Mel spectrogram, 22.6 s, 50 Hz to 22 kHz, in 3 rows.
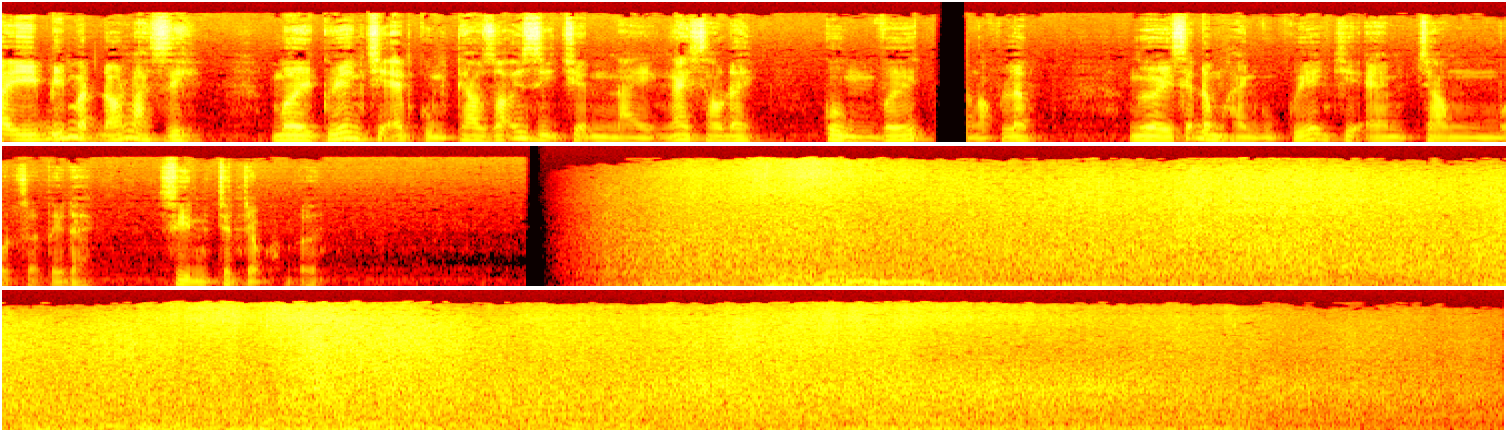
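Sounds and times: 
speech: 0:00.0 - 0:09.2
cold wind rustling clumps of bamboo at the edge of a village: 0:10.3 - 0:22.5.

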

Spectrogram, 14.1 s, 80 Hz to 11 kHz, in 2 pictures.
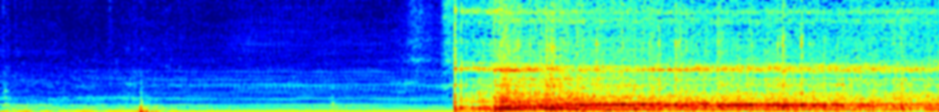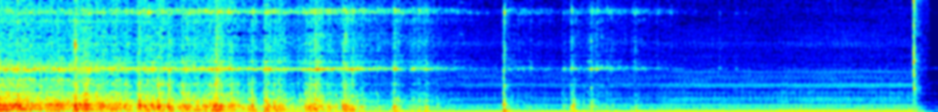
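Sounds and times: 
steady electrical hum: 0:00.0 - 0:13.9
electric grain mill grinding grain: 0:03.2 - 0:14.0.

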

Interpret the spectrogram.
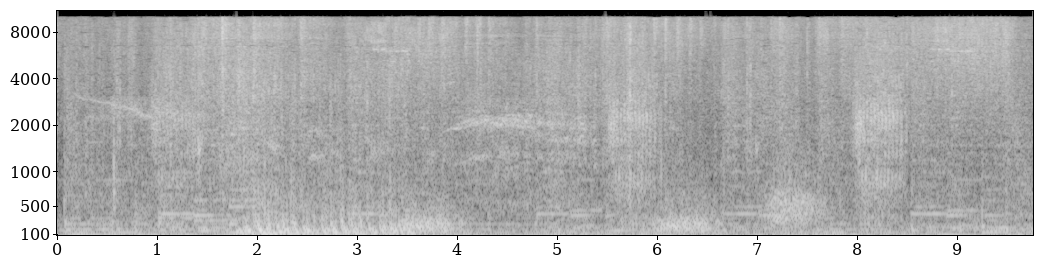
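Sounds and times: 
hooves clip-clopping: 0:00.0 - 0:09.3
white horse neighing and whinnying: 0:04.0 - 0:06.1, 0:08.0 - 0:08.6.

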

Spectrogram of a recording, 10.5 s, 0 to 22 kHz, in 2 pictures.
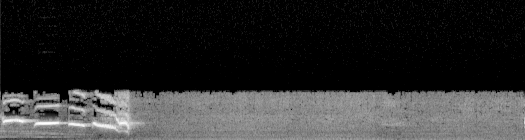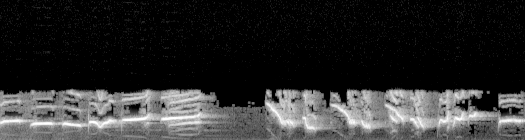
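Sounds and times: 
Oriental magpie-robin whistled song: 0:00.0 - 0:01.4, 0:05.2 - 0:10.4.

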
